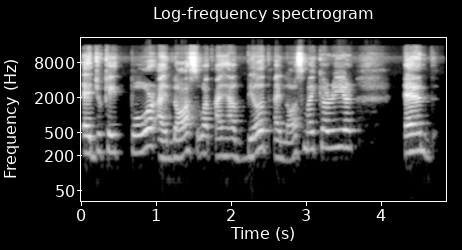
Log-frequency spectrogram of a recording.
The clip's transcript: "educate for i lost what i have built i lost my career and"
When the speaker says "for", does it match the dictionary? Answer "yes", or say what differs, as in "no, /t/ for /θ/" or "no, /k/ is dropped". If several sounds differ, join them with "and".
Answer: no, /p/ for /f/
